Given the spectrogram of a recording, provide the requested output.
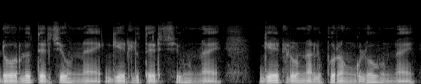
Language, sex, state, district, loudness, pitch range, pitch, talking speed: Telugu, male, Telangana, Mahabubabad, -19 LUFS, 80-85 Hz, 80 Hz, 140 wpm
